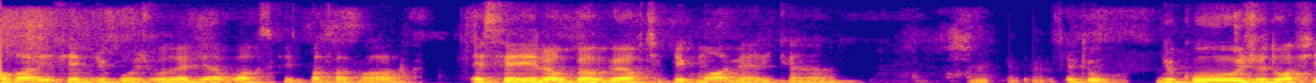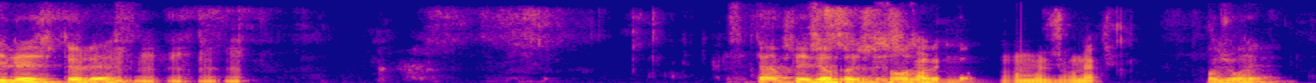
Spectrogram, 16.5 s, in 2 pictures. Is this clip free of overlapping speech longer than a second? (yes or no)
no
